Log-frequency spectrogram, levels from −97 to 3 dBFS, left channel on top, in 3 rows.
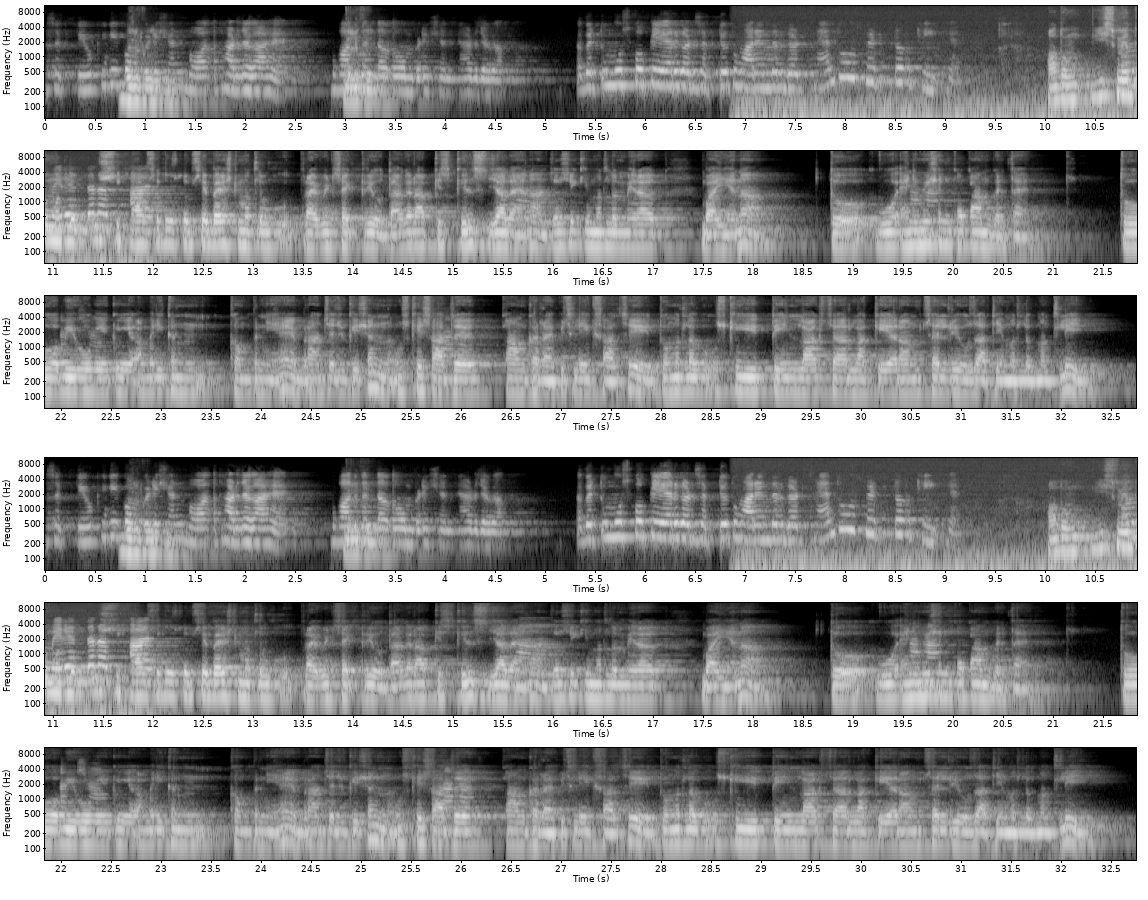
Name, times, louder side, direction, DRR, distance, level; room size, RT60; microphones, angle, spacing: voice 1, 0.0-2.4 2.9-4.6 5.3-9.2 10.8-12.0 15.6-16.1 19.6-19.9 22.3-22.4 25.8-26.2, right 2 dB, 35° right, 11 dB, 1.4 m, -24 dB
voice 2, 0.7-1.3 3.0-3.3 10.0-17.1 17.5-18.2 18.8-20.9 21.7-26.1 26.4-32.3, left 1 dB, 75° left, 10 dB, 1.9 m, -20 dB
sound 1, 6.8-11.9, equal, 15° right, 5.9 m, -33 dB
28.0 x 22.5 x 9.4 m, 1.0 s
head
